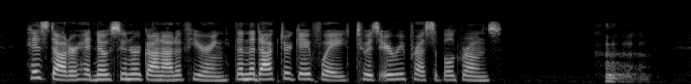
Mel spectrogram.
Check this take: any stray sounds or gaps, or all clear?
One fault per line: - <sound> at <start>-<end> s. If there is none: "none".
- laugh at 5.9-6.5 s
